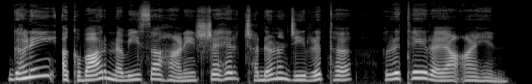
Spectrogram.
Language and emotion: Sindhi, neutral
